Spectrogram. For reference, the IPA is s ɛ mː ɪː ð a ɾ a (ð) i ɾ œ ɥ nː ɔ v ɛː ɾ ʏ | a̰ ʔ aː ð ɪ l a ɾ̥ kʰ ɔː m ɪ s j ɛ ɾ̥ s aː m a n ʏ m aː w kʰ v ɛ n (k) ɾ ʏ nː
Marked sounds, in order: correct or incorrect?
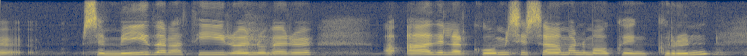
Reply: incorrect, correct

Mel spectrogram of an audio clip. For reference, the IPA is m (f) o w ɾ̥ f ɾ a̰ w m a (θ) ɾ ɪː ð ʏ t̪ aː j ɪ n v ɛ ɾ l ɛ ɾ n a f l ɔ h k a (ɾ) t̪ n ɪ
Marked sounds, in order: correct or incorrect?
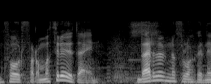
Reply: correct, correct, incorrect

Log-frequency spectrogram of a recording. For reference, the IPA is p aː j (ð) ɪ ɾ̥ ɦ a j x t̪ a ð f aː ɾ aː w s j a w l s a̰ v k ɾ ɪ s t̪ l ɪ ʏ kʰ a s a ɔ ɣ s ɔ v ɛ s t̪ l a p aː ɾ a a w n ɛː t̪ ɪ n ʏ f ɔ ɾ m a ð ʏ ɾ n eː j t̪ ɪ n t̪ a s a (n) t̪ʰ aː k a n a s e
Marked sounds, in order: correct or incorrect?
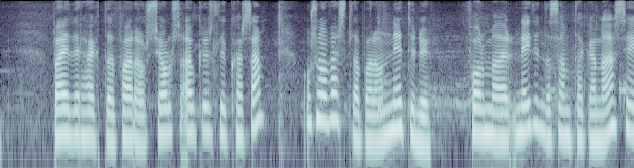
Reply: correct, incorrect

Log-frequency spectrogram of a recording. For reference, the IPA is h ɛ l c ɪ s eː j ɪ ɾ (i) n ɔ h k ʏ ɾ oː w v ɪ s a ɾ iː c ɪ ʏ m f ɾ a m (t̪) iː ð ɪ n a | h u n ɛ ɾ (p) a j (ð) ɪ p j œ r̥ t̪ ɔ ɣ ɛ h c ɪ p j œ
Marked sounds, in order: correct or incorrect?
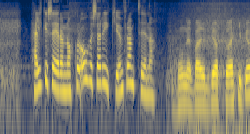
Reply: incorrect, incorrect, correct, correct

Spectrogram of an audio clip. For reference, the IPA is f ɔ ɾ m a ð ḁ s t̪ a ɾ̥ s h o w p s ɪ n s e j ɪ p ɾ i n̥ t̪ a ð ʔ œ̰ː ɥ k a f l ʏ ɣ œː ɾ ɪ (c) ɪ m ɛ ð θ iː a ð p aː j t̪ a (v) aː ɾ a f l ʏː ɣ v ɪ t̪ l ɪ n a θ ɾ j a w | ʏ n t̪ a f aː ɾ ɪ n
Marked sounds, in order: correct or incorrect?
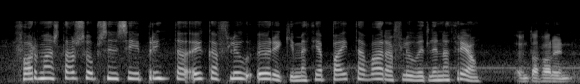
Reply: correct, correct

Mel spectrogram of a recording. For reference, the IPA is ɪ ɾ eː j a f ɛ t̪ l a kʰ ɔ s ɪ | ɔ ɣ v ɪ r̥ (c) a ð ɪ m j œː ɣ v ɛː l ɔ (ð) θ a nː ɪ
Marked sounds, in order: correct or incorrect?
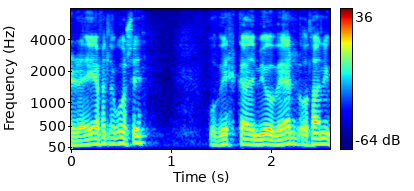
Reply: incorrect, incorrect

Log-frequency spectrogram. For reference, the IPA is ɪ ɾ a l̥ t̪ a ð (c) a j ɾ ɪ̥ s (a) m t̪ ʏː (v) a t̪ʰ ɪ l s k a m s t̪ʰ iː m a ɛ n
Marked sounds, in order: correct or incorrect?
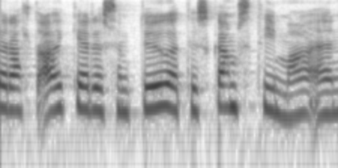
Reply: correct, incorrect, incorrect

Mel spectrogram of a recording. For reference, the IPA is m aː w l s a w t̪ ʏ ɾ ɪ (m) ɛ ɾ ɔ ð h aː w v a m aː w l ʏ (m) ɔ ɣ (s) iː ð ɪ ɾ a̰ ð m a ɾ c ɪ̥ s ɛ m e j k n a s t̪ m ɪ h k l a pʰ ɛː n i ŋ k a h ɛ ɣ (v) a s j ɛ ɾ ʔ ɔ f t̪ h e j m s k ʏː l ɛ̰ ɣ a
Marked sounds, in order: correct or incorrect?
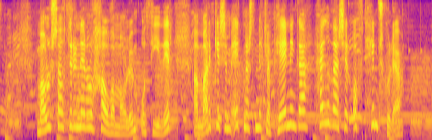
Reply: incorrect, correct, incorrect, incorrect

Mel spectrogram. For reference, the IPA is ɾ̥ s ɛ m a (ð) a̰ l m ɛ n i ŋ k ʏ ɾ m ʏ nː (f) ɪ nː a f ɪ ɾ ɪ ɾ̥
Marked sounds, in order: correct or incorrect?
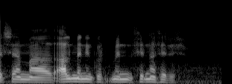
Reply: correct, correct

